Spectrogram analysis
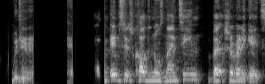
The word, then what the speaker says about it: Berkshire: Well, pretend the fucking E's an A. Just pretend the E's an A, and then you're fine. Berkshire.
